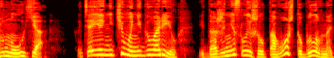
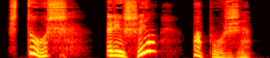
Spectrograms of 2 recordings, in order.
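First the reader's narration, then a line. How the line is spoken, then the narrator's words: Sighing. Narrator (Russian): вздохнула Ульрика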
